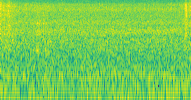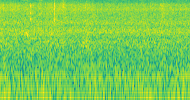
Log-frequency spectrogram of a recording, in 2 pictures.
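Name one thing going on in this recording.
A metal tool scrapes lightly against dry clay.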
